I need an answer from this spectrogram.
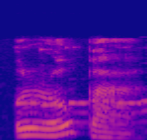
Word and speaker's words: Europa: And in Spanish, it's pronounced Europa.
